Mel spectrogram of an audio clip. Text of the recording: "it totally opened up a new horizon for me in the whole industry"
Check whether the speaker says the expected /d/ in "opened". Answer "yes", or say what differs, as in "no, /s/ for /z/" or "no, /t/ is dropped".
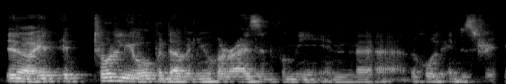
yes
